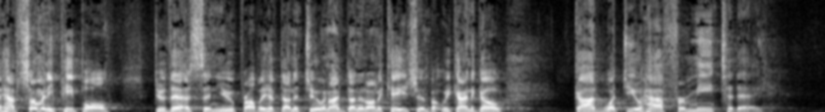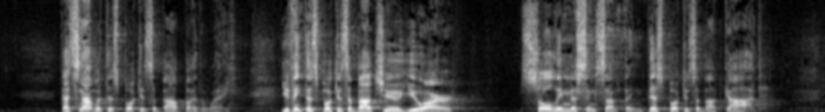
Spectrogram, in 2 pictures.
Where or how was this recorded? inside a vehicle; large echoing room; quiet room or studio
large echoing room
